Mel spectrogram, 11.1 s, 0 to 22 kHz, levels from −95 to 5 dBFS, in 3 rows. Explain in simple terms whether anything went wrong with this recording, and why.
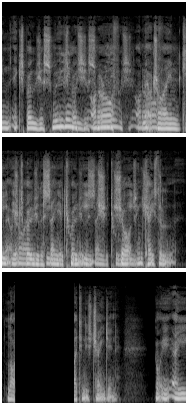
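From 1.04 to 6.86 seconds everything plays twice, a quieter copy trailing about a second behind. This doubled audio track likely comes from a second, slower capture path.

At 7.62 seconds the sound drops to silence until 8.80, then resumes exactly where it stopped. This rebuffering stall means the player ran out of downloaded audio, adding about 1.2 seconds.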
